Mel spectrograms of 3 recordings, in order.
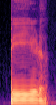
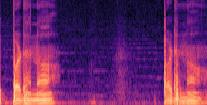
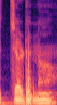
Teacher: जब हम इनको बोलते हैं तो जीभ का एक झटका सा लगता है, जैसे हम कोई चीज़ फेंकते हैं, ऐसे झटक कर देती है जीभ इनको।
